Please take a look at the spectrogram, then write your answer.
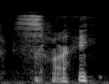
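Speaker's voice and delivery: whispered apology through a fit of giggles; can't stop giggling while apologising; laughing apology. Real, not acted. Vlogger apologising to viewers while giggling, laughing. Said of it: "I keep laughing".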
